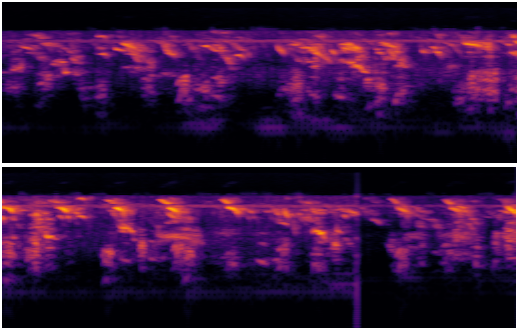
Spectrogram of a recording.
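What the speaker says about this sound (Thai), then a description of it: "ยังให้ไก่กิน" A group of chickens clucking busily and continuously at close range while being fed rice, with overlapping calls and scattered cackles throughout.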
